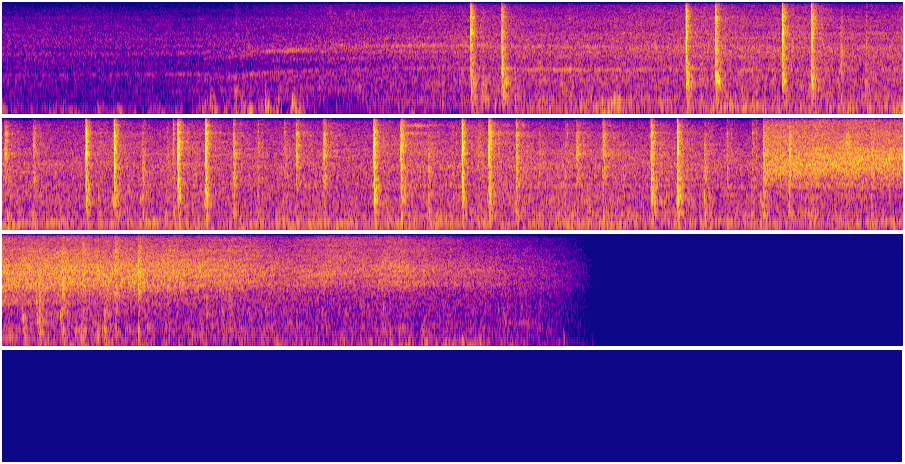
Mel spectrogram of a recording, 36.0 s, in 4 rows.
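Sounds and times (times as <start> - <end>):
train rail rumble: 0.0 - 24.0
train wheels clicking: 4.4 - 5.8, 6.7 - 23.2
broad hiss: 16.6 - 23.0.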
